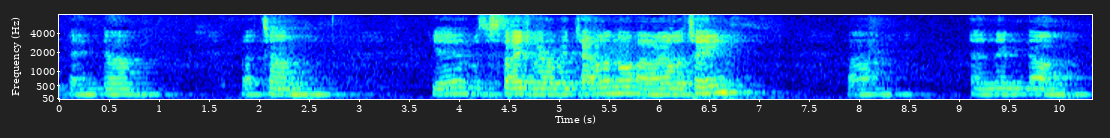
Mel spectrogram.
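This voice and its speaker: In an Australian accent, a woman with a medium pitch speaks very slowly and flatly in a monotone, taking long, frequent pauses amid audible room echo. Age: 70s. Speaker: recovering alcoholic sharing at AA meeting. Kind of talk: testimony. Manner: halting, many fillers.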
